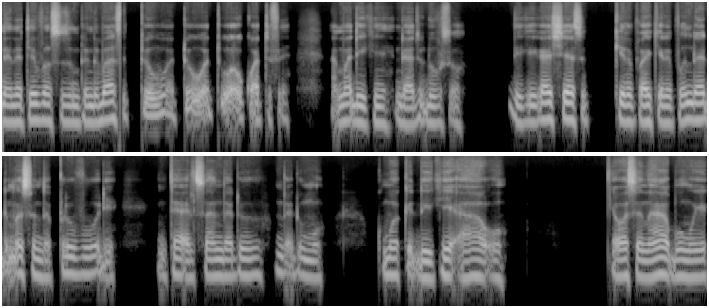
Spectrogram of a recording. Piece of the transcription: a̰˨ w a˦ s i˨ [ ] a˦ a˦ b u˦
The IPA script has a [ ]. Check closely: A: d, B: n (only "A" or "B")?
B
